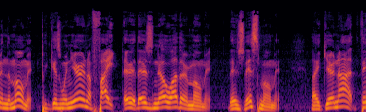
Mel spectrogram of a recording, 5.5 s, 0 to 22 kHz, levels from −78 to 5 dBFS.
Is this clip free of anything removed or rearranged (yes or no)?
no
